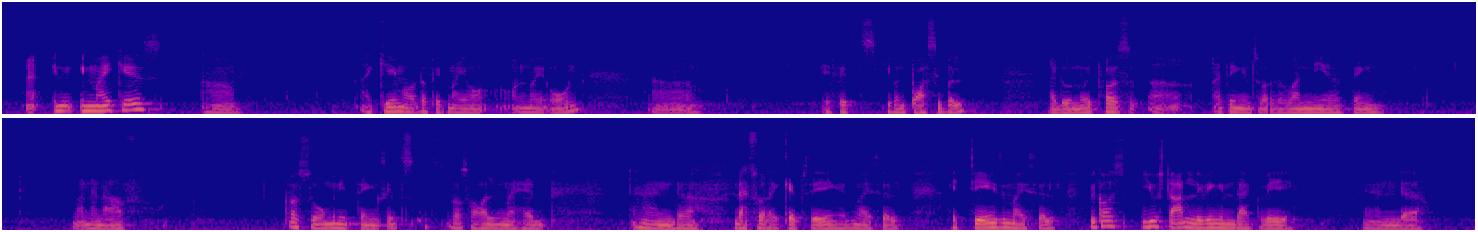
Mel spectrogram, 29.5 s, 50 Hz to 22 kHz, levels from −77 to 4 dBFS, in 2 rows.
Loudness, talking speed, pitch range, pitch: -38 LUFS, 145 wpm, 90-105 Hz, 95 Hz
